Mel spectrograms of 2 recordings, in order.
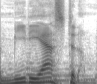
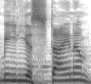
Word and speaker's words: mediastinum: hit me in the mediastinum last time I said media steum because that was an owed to one of my old teachers that just had to say it wrong so anyway so today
